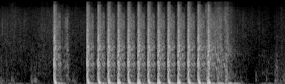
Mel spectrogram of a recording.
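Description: Rapid rifle gunfire in DayZ, hip-fired as a single shot followed by a fast, steady string of about fifteen loud, close reports, with no talk over it.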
